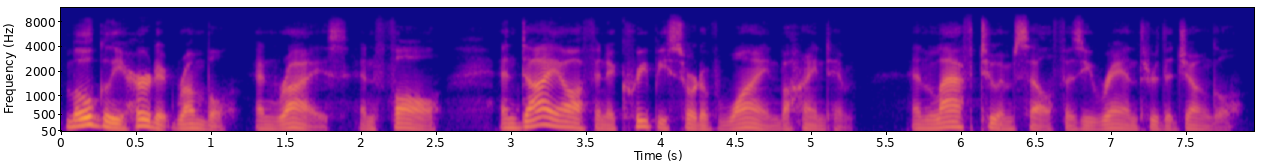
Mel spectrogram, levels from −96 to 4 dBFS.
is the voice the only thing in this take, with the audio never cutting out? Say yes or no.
yes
